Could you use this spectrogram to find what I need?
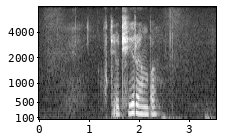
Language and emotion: Russian, neutral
